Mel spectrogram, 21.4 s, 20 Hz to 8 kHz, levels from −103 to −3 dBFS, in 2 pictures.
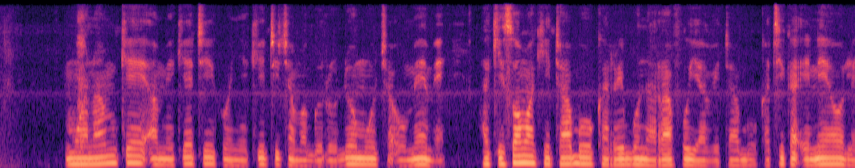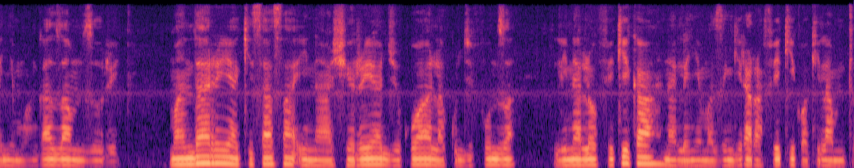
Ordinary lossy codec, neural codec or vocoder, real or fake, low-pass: MP3, 64 kbps; none; real; 7.2 kHz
